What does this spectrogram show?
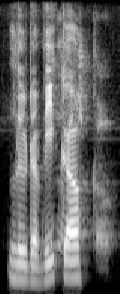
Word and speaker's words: Ludovico: How do you go about pronouncing it? Ludovico Einaudi. Ludovico Einaudi.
